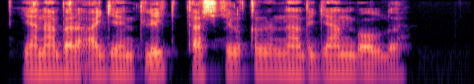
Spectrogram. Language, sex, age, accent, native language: Uzbek, male, 18-24, Andijon, Uzbek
